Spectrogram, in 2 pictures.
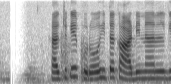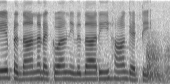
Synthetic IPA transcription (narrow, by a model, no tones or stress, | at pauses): ɾɐd͡ʒukepuɾoːɦit̪ɐkaːɾɖinalɡepɾɐd̪aːnɐɾɐkːɐʋalnilɐd̪aːɾiːɦaːɡɐʈːi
